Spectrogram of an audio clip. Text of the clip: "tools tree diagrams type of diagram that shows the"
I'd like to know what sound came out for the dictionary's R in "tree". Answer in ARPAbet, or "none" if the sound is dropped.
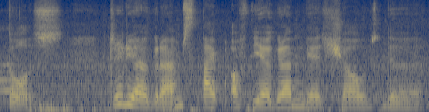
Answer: R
